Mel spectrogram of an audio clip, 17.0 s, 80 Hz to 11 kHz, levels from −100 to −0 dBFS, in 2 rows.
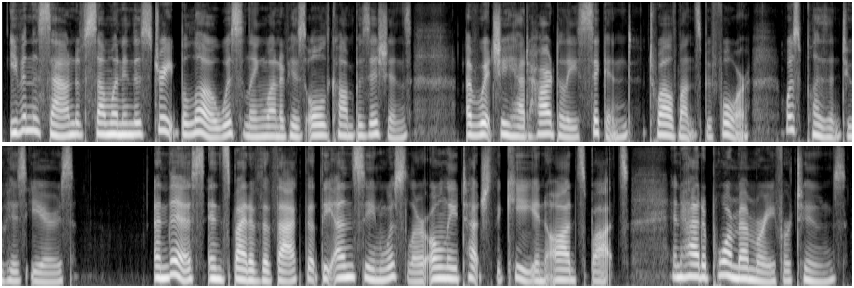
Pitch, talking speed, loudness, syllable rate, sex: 200 Hz, 190 wpm, -18 LUFS, 5.4 syllables/s, female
